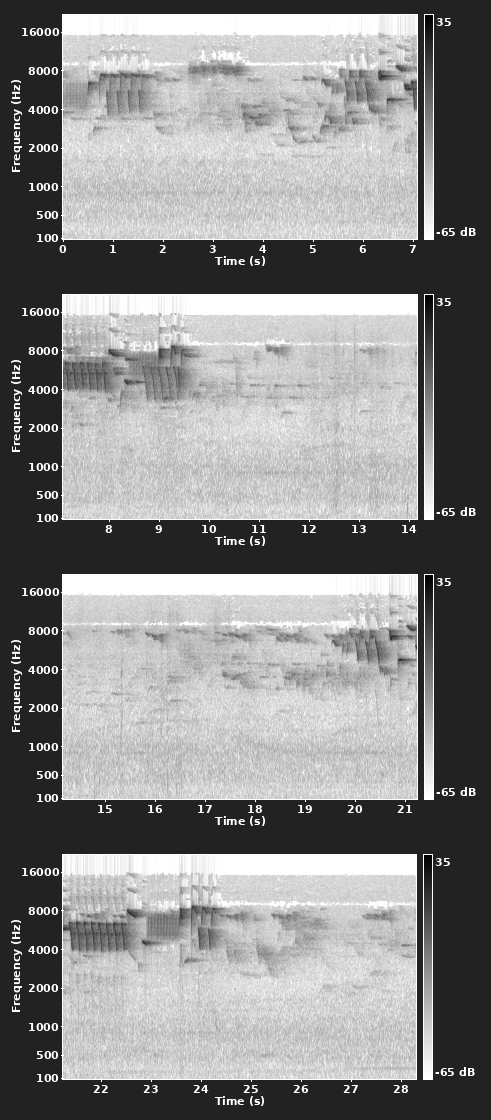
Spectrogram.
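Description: Songbirds chirping and trilling in quick, high-pitched runs, in three loud bouts with quieter stretches between.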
